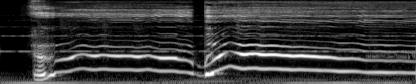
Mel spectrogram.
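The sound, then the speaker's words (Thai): Dogs kept at a rural garden home howl one after another. There are two long howls, each starting with a quick upward sweep before settling into a steady, slowly falling tone. The second howl follows the first after about a second. “เสียงหมาหอนก็เกิดขึ้นเสียงมันดังหอนส่งกันมาเป็นทอดๆ”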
